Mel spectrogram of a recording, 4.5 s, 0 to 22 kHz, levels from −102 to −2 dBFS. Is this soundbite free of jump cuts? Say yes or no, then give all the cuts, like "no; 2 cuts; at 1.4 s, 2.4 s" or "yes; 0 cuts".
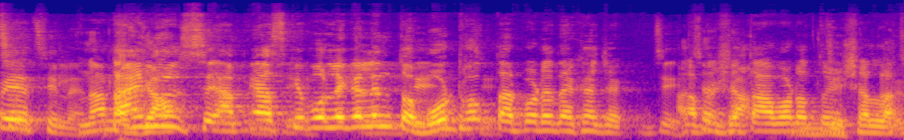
yes; 0 cuts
